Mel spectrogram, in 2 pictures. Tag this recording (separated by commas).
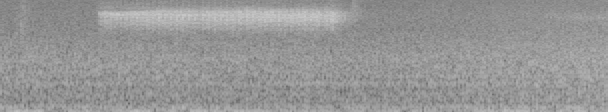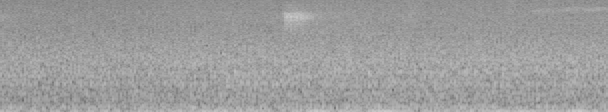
Bird vocalization, Bird, Animal, Wild animals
